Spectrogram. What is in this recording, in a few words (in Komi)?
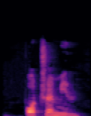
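"потшӧмин" Komi, female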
